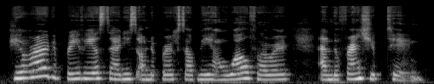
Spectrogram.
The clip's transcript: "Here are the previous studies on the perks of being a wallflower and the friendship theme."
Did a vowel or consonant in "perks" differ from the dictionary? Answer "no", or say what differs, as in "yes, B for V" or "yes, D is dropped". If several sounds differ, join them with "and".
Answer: yes, B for P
